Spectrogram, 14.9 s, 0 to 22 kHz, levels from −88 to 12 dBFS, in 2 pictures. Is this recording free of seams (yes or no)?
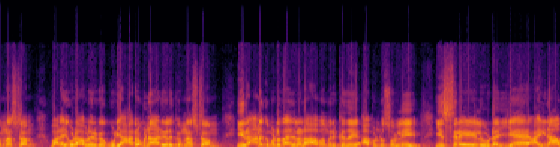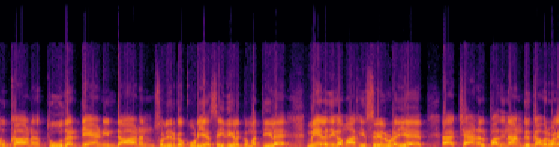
yes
